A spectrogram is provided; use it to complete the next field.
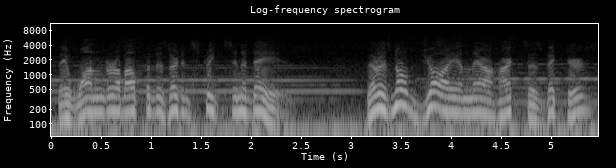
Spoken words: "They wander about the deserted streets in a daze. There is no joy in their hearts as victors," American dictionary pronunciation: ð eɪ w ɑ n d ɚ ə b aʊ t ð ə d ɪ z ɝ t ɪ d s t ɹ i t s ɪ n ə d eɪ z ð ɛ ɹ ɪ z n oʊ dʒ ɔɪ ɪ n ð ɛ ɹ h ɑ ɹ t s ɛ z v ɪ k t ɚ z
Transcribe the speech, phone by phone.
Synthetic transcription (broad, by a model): ð eɪ w ɑ n d ɚ ə b aʊ t ð ə d ɪ z ɝ t ɪ d s t ɹ i t s ɪ n ə d eɪ z ð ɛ ɹ ɪ z n oʊ dʒ ɔɪ ɪ n ð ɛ ɹ h ɑ ɹ t s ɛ z v ɪ k t ɚ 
